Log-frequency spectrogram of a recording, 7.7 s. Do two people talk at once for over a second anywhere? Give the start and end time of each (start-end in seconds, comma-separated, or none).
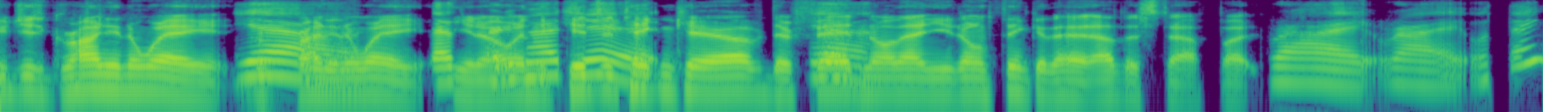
1.2-3.3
